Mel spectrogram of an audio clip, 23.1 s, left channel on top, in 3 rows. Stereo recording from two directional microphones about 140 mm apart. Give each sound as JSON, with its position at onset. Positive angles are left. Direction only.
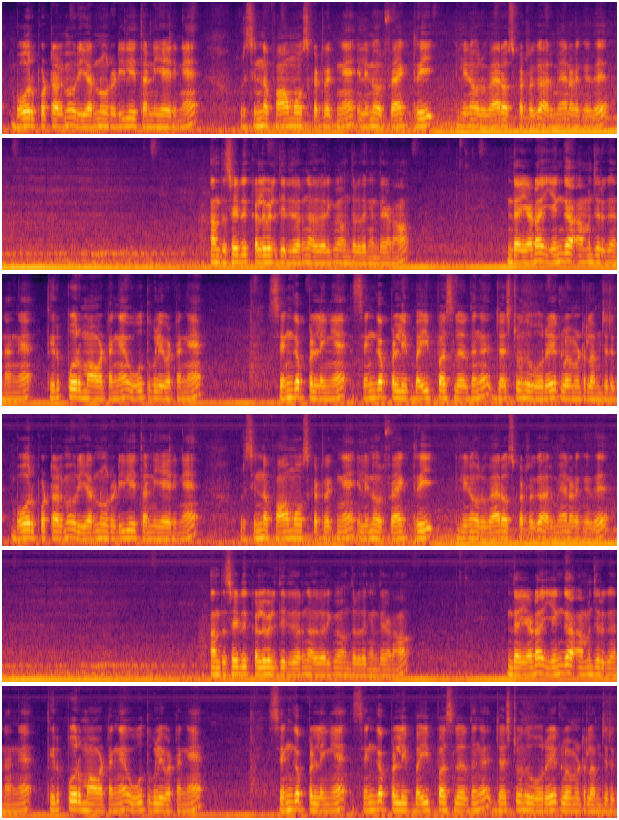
{"t": 0.2, "sound": "speech", "side_deg": -15}
{"t": 10.2, "sound": "speech", "side_deg": -15}
{"t": 14.0, "sound": "speech", "side_deg": -15}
